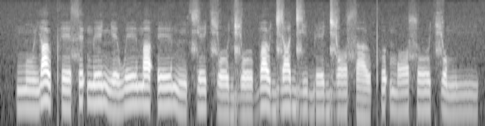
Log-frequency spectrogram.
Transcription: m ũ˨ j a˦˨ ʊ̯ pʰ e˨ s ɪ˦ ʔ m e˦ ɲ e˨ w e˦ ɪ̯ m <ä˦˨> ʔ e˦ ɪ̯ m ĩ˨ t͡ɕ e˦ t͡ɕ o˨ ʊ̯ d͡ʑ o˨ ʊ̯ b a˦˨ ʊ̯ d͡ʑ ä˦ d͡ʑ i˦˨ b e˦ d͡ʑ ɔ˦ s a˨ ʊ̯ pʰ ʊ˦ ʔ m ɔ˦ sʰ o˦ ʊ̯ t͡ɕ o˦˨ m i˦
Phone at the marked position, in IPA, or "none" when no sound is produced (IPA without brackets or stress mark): ä˦˨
